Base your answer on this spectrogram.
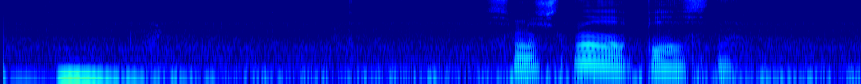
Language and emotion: Russian, sad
